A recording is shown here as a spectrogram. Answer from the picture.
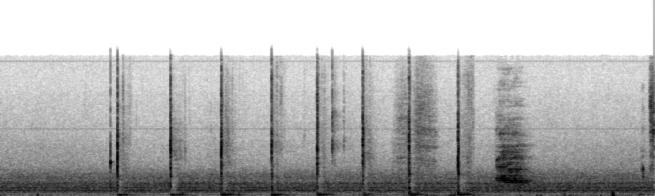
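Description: A green coconut being struck against a hard ledge to crack it open: a run of about eight sharp knocks, roughly two a second, the tough husk holding. A short rustling hiss follows near the end.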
